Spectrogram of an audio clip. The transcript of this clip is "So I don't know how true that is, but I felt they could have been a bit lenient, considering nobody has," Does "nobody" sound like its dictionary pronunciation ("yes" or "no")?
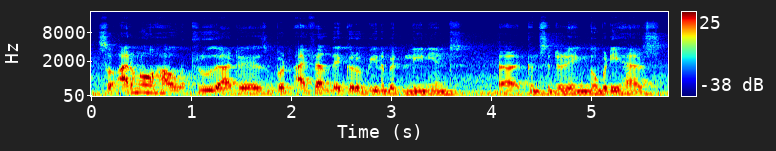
yes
